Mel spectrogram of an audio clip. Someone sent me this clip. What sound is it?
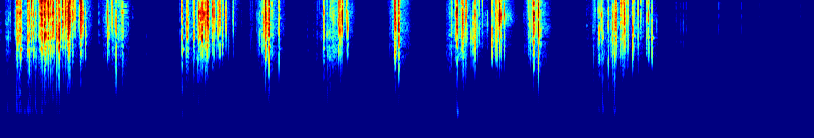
candy wrapper bite chew A
biting into a plastic candy wrapper and then chewing. tastes like chicken!
bite, candy, chew, wrapper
